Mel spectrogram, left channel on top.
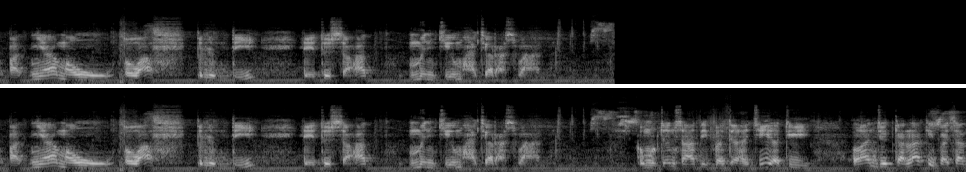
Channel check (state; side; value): drops out; left; at 6.2 s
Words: mau tawaf berhenti, yaitu saat mencium Hajar Aswad. Kemudian saat ibadah haji ya dilanjutkan lagi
